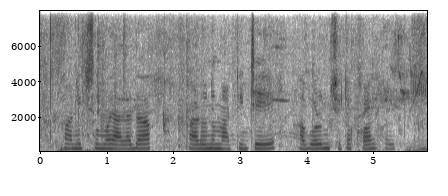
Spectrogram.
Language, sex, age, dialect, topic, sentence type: Bengali, female, 18-24, Northern/Varendri, agriculture, statement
